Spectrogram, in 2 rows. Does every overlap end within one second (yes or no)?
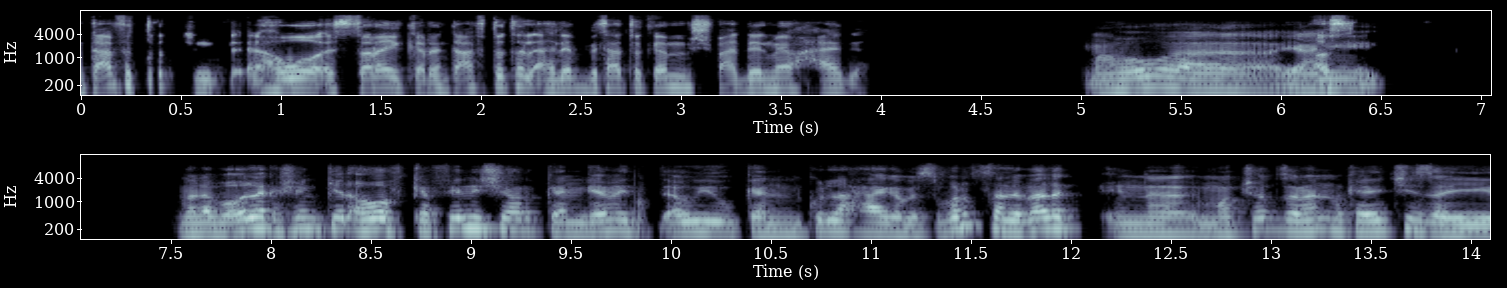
yes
